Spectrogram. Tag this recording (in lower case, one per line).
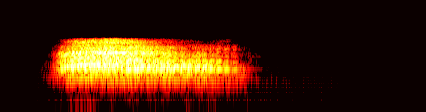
animal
